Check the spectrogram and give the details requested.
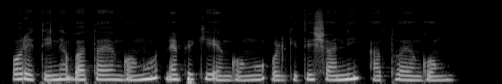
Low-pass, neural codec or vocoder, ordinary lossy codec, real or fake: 14.4 kHz; none; none; real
